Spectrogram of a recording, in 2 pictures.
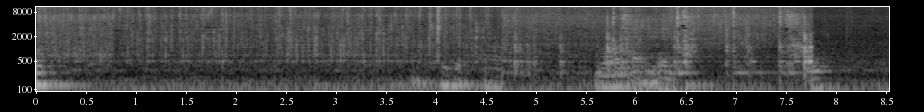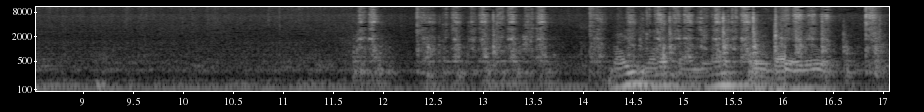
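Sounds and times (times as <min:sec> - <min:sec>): eggs sizzling in a pan: 0:00.0 - 0:17.0
metal spatula scraping: 0:04.7 - 0:07.8, 0:11.7 - 0:17.0.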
